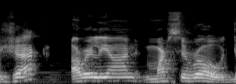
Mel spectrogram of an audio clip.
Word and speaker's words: Jacques-Aurélien Marcireau: I'm happy to be joined today by Jacques-Aurélien Marcireau.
